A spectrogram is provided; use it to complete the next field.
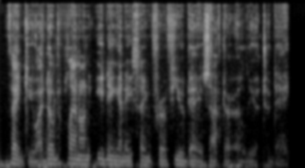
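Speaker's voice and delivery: very low, very quiet, hushed murmur under the breath. Game narrator voicing Archie after he eats a berry, murmured under breath. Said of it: "he'll just murmur under his breath".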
